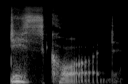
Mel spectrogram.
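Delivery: low, dark call of a name; Tirek voice. Acted. Tirek calling Discord back from his cell, low and grim.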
